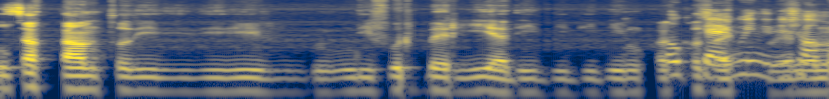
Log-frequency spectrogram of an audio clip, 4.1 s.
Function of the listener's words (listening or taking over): taking over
